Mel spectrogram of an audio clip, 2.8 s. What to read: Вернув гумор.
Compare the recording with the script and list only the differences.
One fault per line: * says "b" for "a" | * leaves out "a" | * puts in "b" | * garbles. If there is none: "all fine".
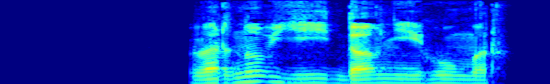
* puts in "їй давній"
